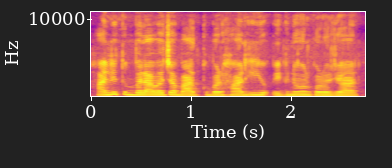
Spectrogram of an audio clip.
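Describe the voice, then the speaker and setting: A woman's voice: medium pitch, fairly even intonation, fairly quick, dark tone, close to an everyday voice. A woman voicing a rude, short-tempered young husband in a spoken romance storybook, curt and commanding. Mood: harsh.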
